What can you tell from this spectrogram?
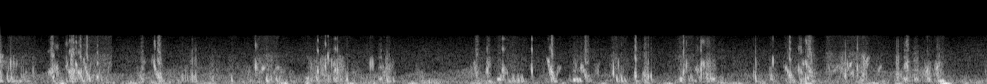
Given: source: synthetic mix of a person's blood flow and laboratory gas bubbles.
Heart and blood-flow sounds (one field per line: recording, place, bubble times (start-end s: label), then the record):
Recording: Doppler ultrasound of blood flow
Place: subclavian vein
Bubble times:
0.00-0.36 s: bubbles
0.47-1.12 s: bubbles
1.39-1.47 s: bubbles
1.51-1.67 s: bubbles
1.79-1.99 s: bubbles
2.08-2.17 s: bubbles
2.28-2.37 s: bubbles
2.48-2.86 s: bubbles
3.04-3.52 s: bubbles
3.69-4.10 s: bubbles
4.70-5.36 s: bubbles
5.45-5.61 s: bubbles
5.70-6.01 s: bubbles
6.10-6.56 s: bubbles
6.77-7.18 s: bubbles
7.50-7.61 s: bubbles
7.68-7.80 s: bubbles
7.83-8.17 s: bubbles
8.25-8.83 s: bubbles
8.93-9.49 s: bubbles
9.84-9.88 s: bubbles
From the record:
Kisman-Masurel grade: 242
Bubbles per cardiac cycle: several, 3 to 8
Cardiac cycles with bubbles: 100%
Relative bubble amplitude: moderate (0.250 to 0.450)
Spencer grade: 3 (all of the cardiac periods contain showers or single bubble signals, but not dominating or overriding the cardiac motion signals)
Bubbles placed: anywhere in the cardiac cycle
